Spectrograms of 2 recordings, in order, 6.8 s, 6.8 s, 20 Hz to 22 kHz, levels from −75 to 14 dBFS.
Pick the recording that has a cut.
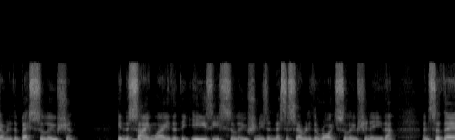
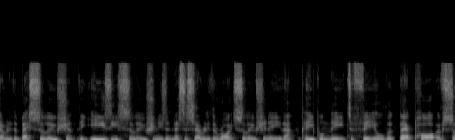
second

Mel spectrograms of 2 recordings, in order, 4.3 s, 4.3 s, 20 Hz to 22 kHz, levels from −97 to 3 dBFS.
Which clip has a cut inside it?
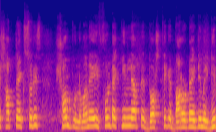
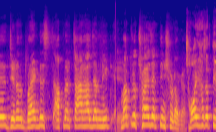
second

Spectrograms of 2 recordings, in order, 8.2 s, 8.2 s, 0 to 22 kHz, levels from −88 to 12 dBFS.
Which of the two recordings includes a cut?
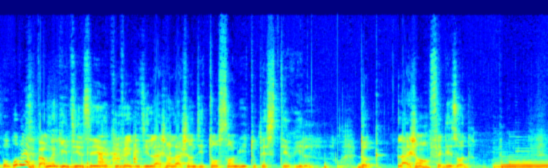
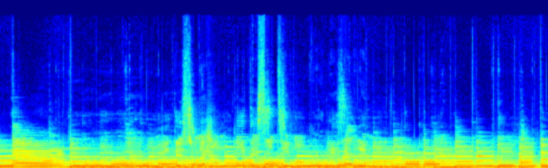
first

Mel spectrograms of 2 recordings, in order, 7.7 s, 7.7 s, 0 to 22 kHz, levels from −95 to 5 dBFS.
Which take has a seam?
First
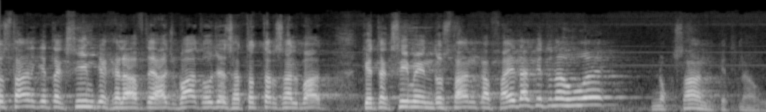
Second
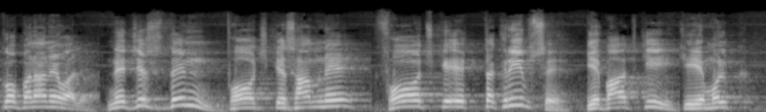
second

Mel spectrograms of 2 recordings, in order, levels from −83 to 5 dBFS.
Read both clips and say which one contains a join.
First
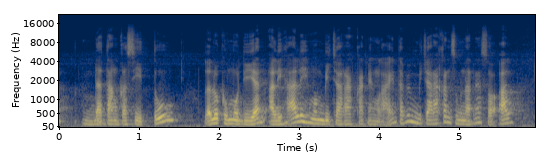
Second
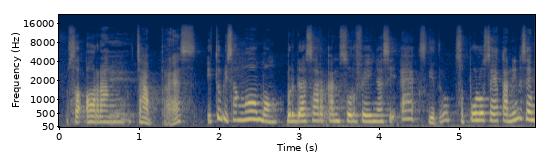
second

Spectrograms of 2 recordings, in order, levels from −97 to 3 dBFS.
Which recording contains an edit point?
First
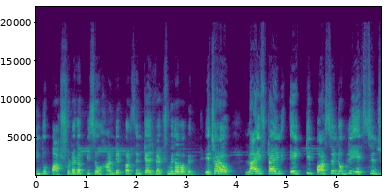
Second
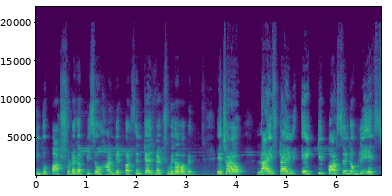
first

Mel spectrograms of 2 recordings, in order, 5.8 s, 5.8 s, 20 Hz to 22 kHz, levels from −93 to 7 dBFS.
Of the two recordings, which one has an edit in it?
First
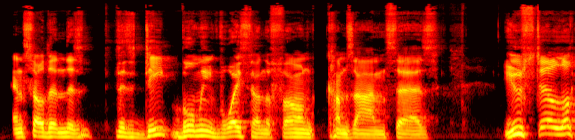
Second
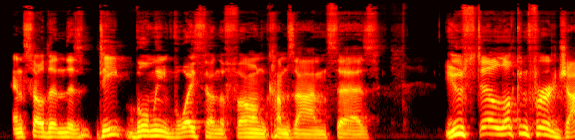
second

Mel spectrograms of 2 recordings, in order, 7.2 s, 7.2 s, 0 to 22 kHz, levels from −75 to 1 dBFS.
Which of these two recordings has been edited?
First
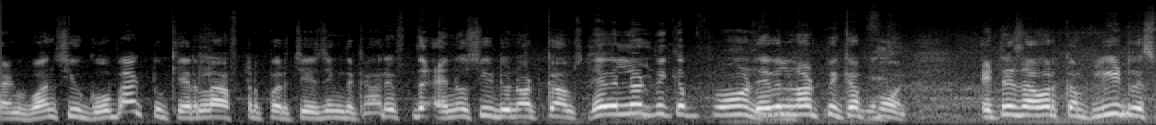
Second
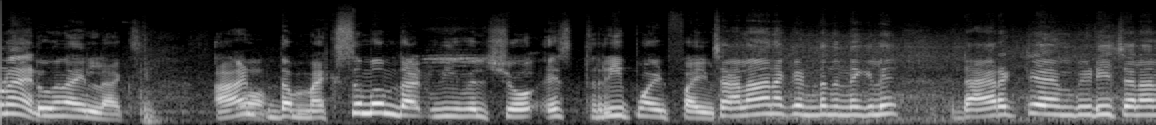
second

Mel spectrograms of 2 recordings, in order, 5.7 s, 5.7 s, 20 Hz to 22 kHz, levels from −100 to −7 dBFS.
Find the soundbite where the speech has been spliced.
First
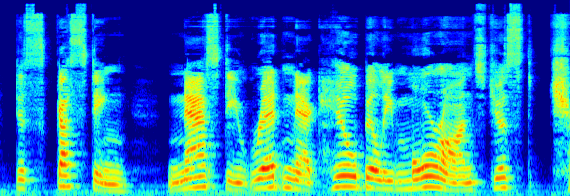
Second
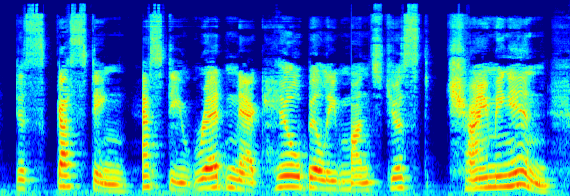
second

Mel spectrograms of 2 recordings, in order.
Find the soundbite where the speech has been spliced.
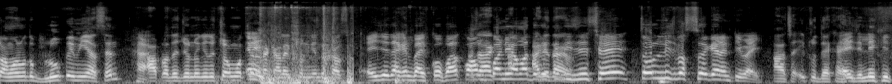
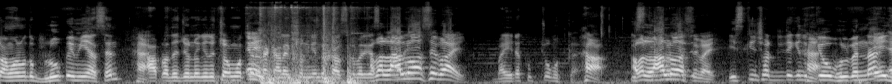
first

